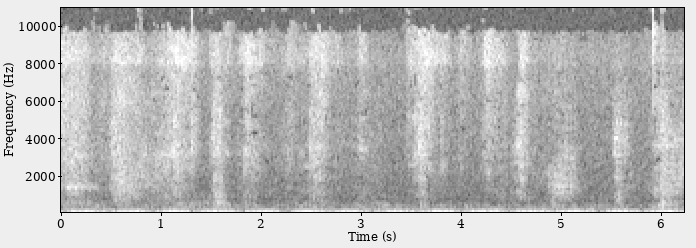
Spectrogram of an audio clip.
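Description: Faint, repeated scratching of a plastic wide-tooth comb teasing hair at the roots, a short stroke every half second or so, over a low hum.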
